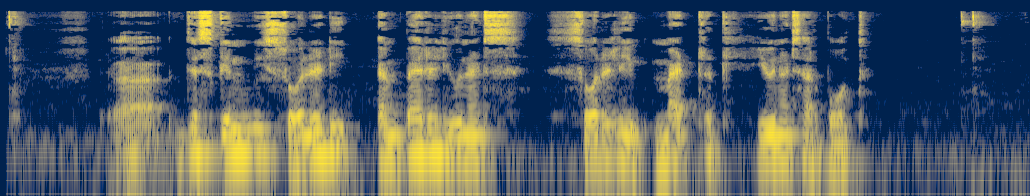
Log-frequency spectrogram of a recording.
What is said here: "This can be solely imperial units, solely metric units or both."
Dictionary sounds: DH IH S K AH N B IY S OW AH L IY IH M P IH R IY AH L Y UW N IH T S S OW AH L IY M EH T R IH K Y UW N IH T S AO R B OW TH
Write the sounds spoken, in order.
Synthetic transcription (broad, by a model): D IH S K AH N B IY S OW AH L IY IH M P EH R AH L Y UW N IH T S S OW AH L IY M EH T R IH K Y UW N IH T S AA R B OW T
